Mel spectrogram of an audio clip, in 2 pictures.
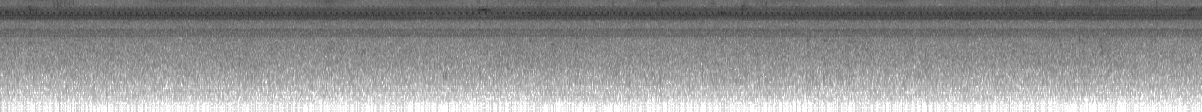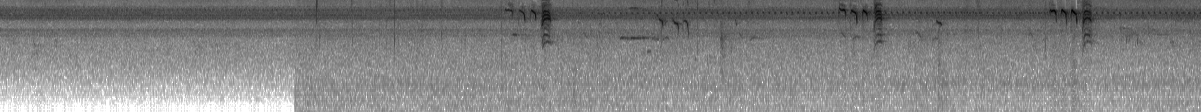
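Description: A steady, high-pitched chorus of insects, with short, sharp bird chirps in four quick clusters in the second half. The chirps are the loudest sounds, and a low background hiss comes in about two-thirds of the way through.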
